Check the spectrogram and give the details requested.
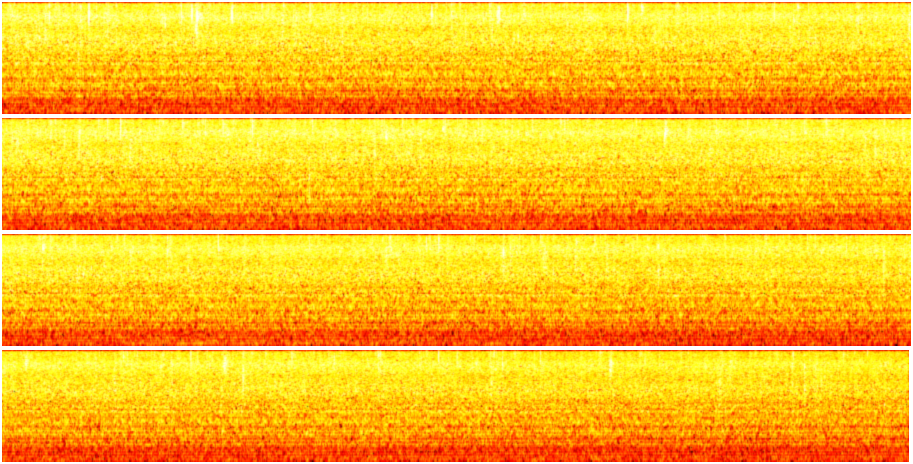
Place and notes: Ave, Ridgewood, NY, USA - Heavy Rain in Ridgewood
Heavyrain in Ridgewood, Queens.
